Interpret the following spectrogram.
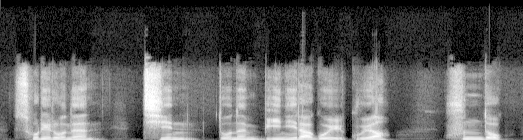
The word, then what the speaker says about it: じん: 음독 즉 소리로는 진 또는 민이라고 읽고요.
